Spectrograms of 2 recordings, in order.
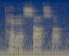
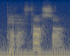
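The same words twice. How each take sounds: First: The z is said like an s sound. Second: The z is said like a th sound. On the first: This is the South American pronunciation. "South America" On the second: This is the pronunciation used in Spain.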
